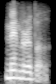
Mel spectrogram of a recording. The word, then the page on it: memorable: Indian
